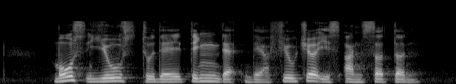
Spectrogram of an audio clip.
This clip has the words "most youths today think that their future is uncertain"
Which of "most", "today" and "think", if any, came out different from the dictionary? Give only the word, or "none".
think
